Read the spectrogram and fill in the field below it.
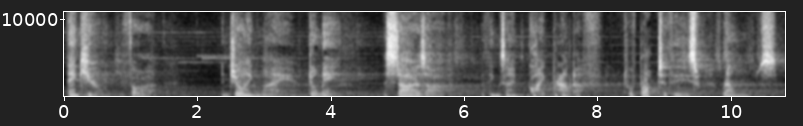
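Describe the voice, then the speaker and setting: A man's voice: fairly low pitch, slow pace, fairly bright tone, soft background music. Man voicing an unearthly, echoing, stately star goddess. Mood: serene pride. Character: vast graceful star goddess, female, welcoming, proud. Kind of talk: in-character tabletop role-play.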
